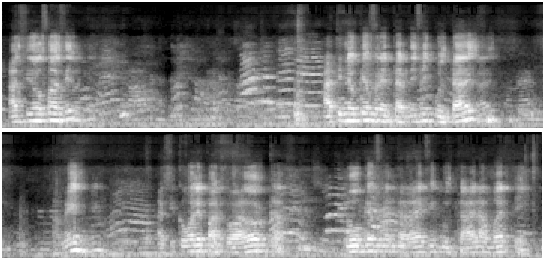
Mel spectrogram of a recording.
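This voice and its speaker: A visiting Colombian pastor with a Colombian Spanish accent preaches a lively sermon in a voice somewhat high for a man, teasing the congregation with questions and mock quotes. He sits back from the mic in a roomy, echoing church hall, with the congregation audible around him.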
